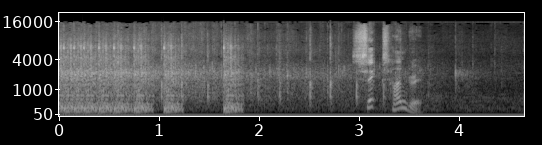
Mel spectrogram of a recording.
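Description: A game show wheel clicks as it spins and slows down.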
